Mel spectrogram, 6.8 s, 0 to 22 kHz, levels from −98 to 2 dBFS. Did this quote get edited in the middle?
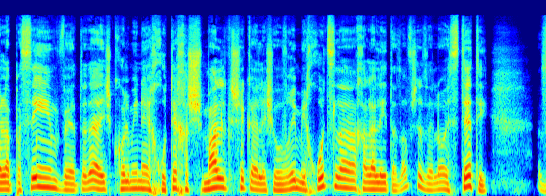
no; 0 cuts

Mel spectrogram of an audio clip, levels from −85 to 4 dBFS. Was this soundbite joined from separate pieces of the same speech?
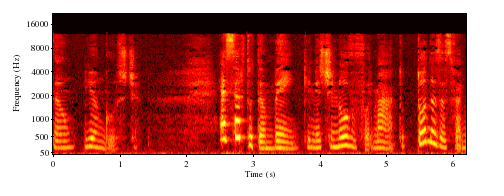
no; 0 cuts

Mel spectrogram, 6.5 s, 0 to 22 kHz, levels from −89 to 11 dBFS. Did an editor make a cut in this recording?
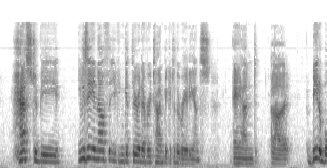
no; 0 cuts

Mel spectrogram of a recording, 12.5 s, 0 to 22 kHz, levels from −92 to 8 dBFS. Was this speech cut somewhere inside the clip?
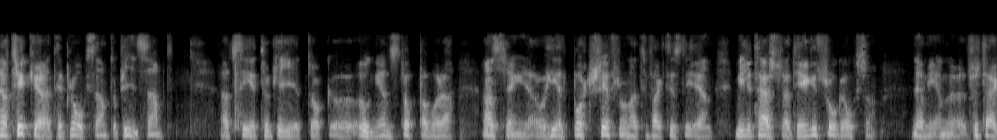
no; 0 cuts

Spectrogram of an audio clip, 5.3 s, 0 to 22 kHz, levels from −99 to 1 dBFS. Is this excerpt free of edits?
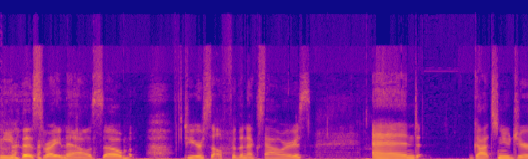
no; 2 cuts; at 1.8 s, 2.6 s

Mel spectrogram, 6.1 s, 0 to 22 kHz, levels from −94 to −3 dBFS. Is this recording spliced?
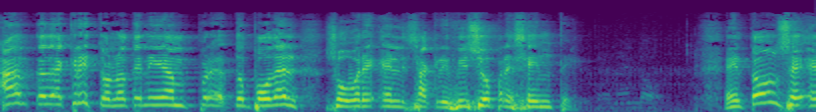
no; 0 cuts

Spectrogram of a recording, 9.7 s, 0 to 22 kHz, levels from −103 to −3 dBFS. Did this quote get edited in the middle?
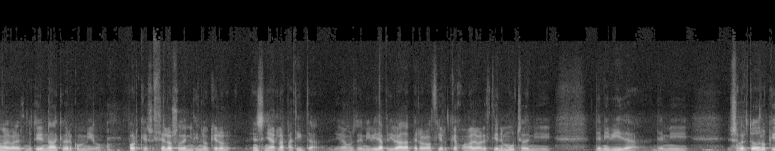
yes; 3 cuts; at 1.9 s, 2.4 s, 5.6 s

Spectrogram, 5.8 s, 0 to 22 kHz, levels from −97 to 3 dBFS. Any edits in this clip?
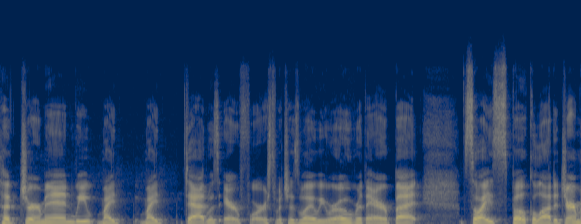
yes; 2 cuts; at 1.3 s, 4.6 s

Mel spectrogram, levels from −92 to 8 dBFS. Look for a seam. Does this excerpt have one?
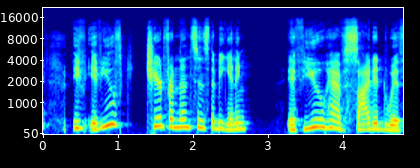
no; 0 cuts

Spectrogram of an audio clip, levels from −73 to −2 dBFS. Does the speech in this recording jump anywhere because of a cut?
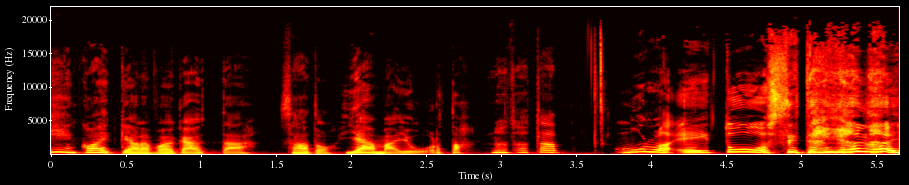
yes; 4 cuts; at 1.4 s, 2.8 s, 3.7 s, 4.5 s

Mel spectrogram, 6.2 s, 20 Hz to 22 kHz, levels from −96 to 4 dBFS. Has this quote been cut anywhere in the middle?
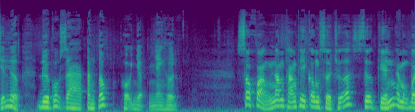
no; 0 cuts

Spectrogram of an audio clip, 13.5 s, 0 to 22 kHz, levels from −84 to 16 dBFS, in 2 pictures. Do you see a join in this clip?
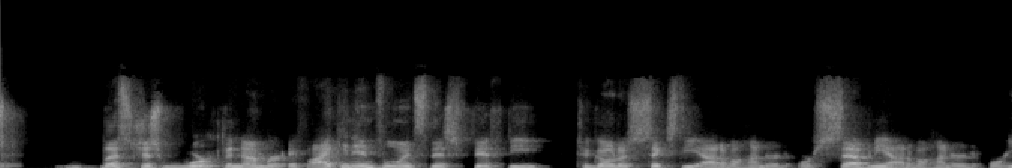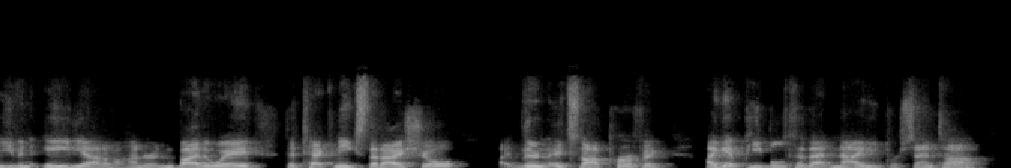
yes; 1 cut; at 3.7 s

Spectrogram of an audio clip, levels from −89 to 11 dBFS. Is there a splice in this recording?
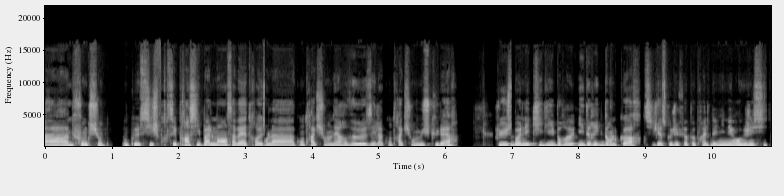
yes; 5 cuts; at 1.7 s, 3.3 s, 7.0 s, 9.2 s, 10.0 s

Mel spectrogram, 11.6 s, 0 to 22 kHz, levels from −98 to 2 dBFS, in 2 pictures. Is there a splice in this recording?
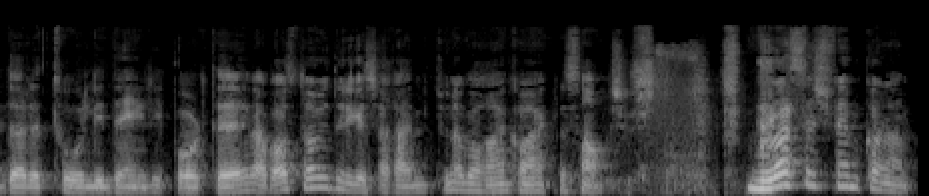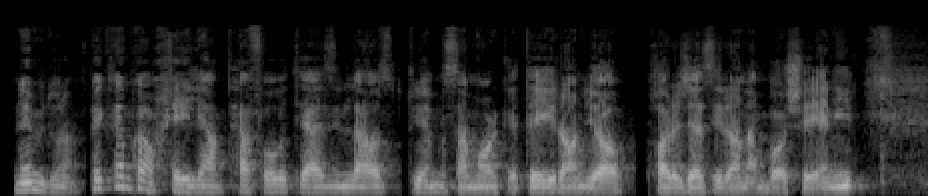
yes; 1 cut; at 5.2 s

